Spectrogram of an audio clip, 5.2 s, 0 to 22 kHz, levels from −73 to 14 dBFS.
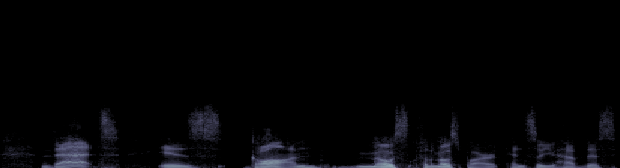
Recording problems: garbled, watery; slightly

